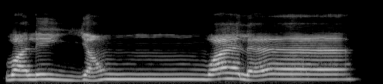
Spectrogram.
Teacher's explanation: do the nasal sound and prolong it for 2 seconds and join on to the vowel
